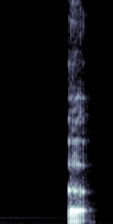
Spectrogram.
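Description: A single short, voiced burp lasting about a quarter second, following silence.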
